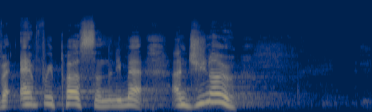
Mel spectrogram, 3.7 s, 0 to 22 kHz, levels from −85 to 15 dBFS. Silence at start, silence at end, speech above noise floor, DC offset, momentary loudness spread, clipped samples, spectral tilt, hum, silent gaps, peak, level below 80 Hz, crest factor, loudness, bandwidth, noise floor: 0 s; 1.2 s; 42 dB; under 0.1%; 7 LU; under 0.1%; -4 dB/octave; none; none; -14 dBFS; -90 dBFS; 18 dB; -30 LUFS; 12.5 kHz; -73 dBFS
